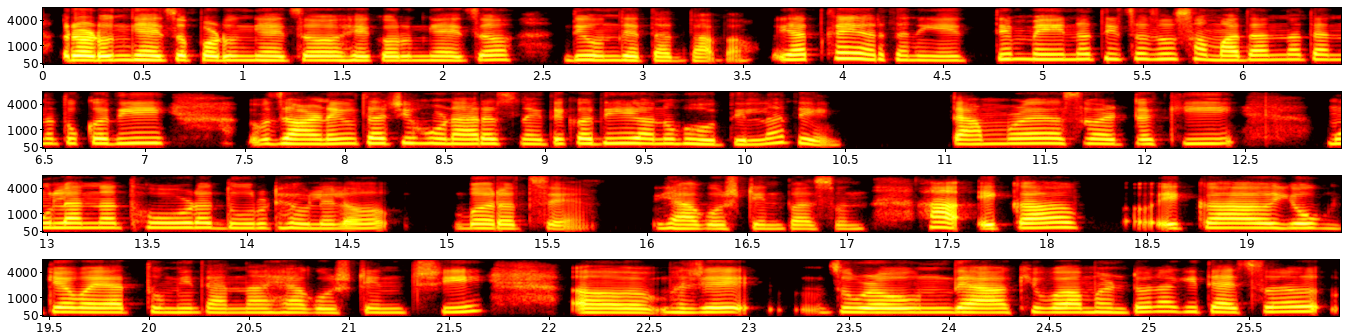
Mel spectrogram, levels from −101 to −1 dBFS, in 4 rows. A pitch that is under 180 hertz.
No: high, 235 Hz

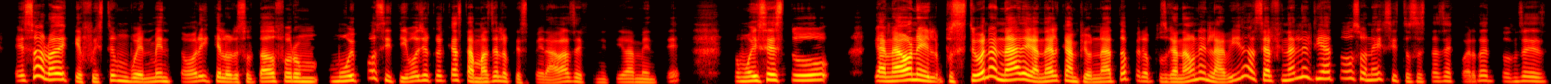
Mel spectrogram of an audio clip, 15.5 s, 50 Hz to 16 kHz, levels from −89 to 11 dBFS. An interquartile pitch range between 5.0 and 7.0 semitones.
Yes: average, 5.3 semitones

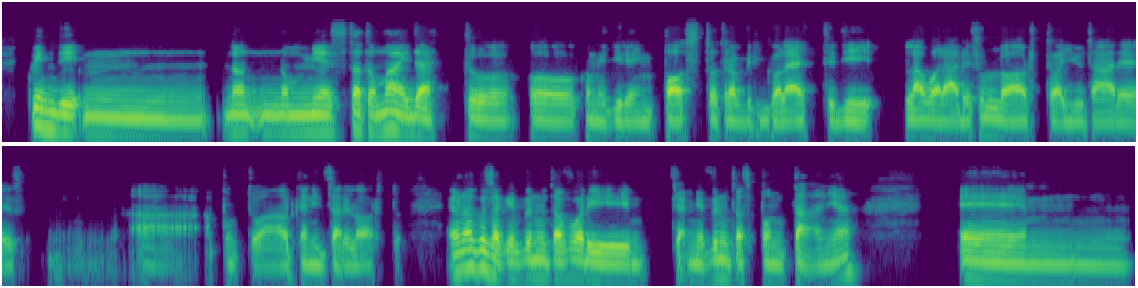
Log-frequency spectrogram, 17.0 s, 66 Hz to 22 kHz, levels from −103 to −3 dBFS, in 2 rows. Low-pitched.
Yes: very low, 90 Hz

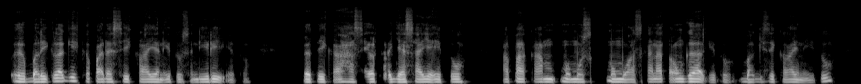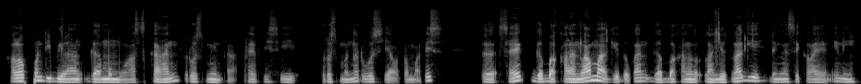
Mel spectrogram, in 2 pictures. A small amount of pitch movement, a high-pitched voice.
No: narrow, 1.7 semitones; low, 120 Hz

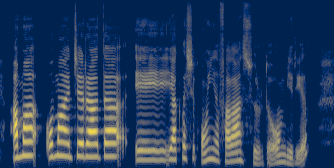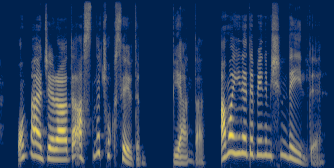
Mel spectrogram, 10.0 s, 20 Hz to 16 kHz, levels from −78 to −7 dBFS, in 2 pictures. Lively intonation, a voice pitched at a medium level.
No: wide, 6.6 semitones; high, 245 Hz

